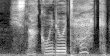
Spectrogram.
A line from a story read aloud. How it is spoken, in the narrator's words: Lydia whispered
